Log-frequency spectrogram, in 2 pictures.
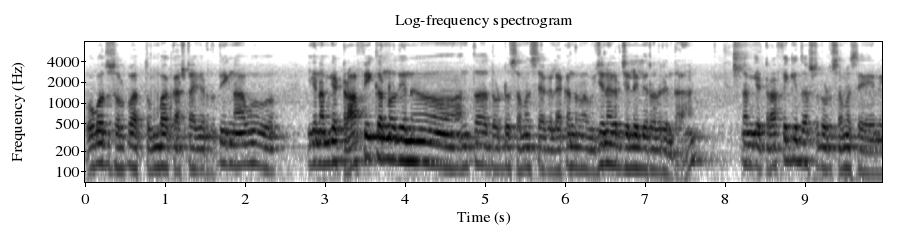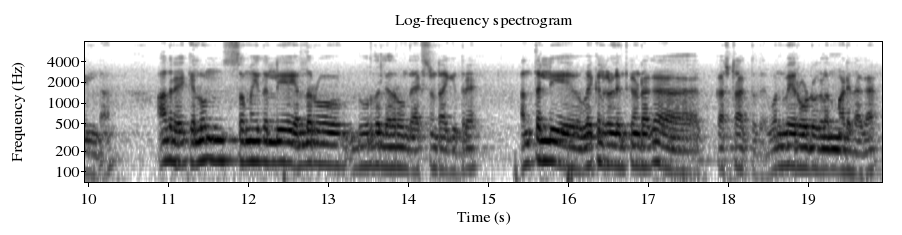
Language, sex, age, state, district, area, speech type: Kannada, male, 30-45, Karnataka, Vijayanagara, rural, spontaneous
